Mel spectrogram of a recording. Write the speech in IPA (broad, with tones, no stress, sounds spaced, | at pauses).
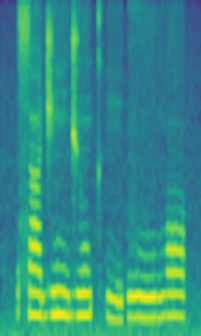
s a˨ d͡ʒ ĩ˨ d͡ʒ ũ˨ kʰ i˨ | v uː˨ ŋ ɔ˦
